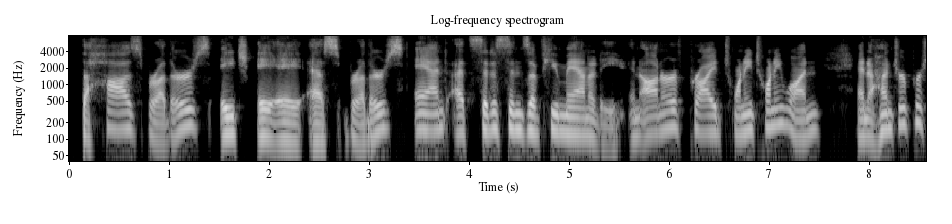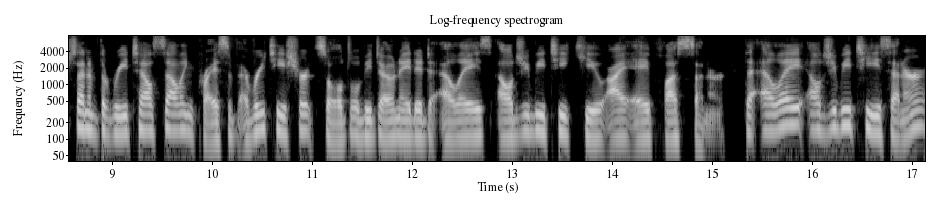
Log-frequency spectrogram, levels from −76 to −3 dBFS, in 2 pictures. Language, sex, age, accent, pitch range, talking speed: English, male, 30-49, American, 110-145 Hz, 135 wpm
